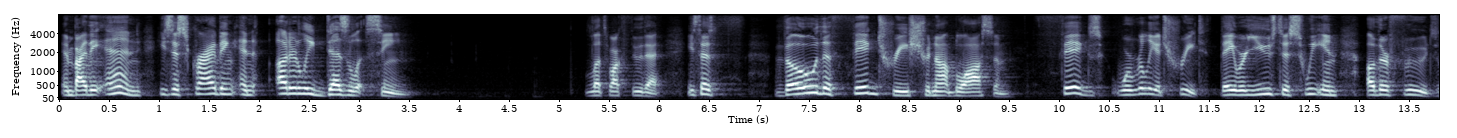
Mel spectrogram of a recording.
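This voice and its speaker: Male pastor, slightly higher voice, earnest sermon delivery, repeats words as he builds his point. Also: expressive, a little slow, a bit bright. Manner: earnest, repeats words when stuck, rises in intensity on key phrases.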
